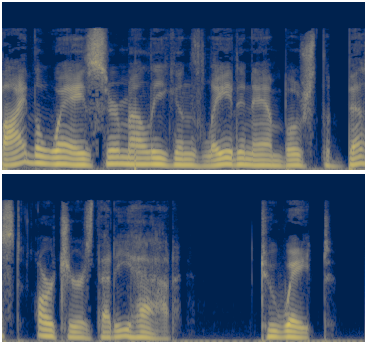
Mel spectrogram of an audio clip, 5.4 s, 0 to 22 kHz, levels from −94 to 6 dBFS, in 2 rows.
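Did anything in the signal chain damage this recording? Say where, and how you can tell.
Yes. At 1.00 s there is an underrun with held sample at the driver or buffer stage. The output buffer ran dry for about 2 ms. The converter held its last value, so the waveform goes flat. About 2 ms of live audio was lost.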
